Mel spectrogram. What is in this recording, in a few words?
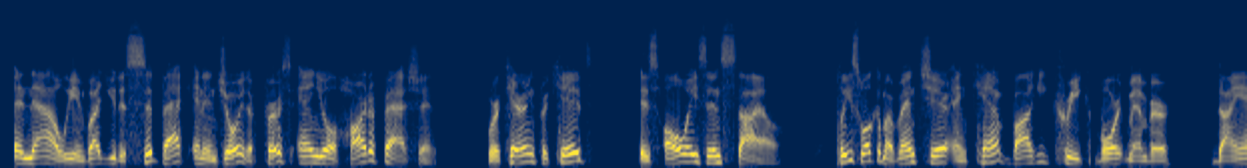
voiceover music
